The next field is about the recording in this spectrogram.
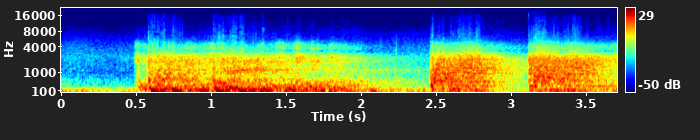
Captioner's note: guns firing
